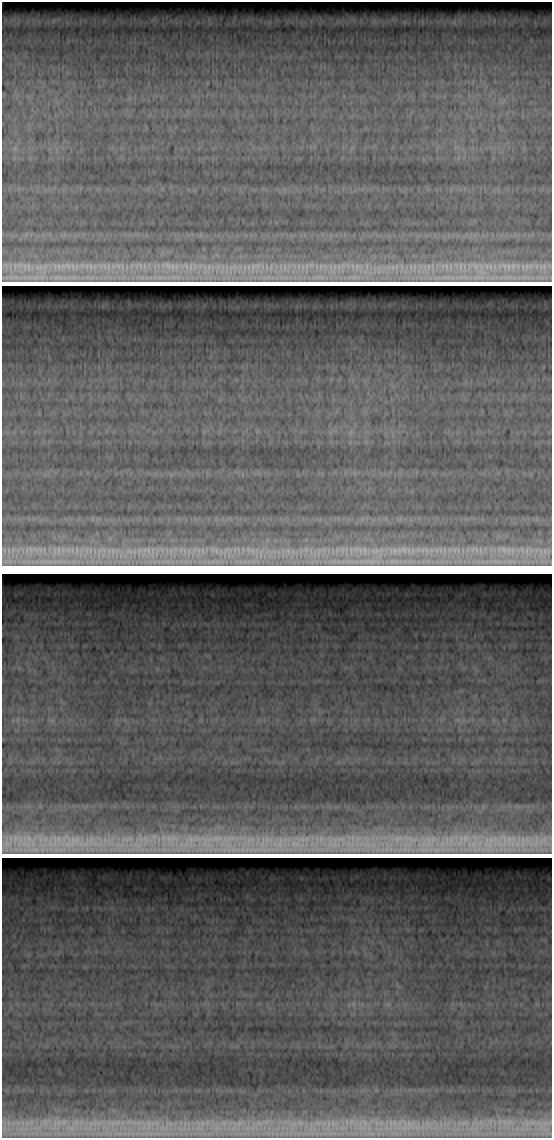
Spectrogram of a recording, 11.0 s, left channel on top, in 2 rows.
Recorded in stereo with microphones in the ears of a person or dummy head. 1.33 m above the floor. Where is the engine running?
45° left (ahead or behind), 1.3 m.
